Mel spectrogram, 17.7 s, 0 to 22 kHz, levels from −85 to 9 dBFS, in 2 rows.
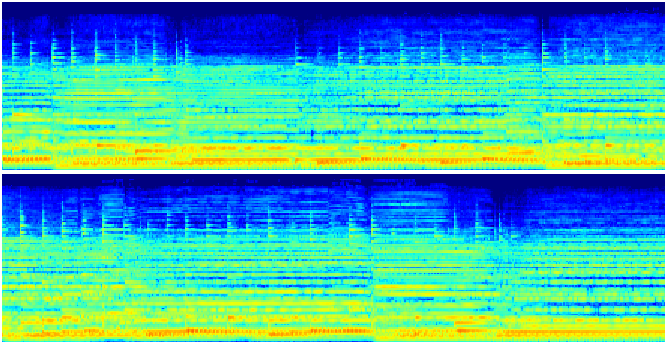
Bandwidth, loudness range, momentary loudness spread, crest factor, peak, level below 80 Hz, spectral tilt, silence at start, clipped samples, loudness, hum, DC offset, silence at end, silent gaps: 15 kHz; 1 LU; 3 LU; 14 dB; -2 dBFS; -60 dBFS; -5.5 dB/octave; 0 s; under 0.1%; -17 LUFS; none; under 0.1%; 0 s; none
